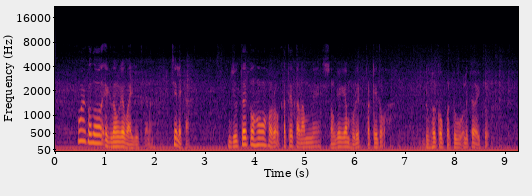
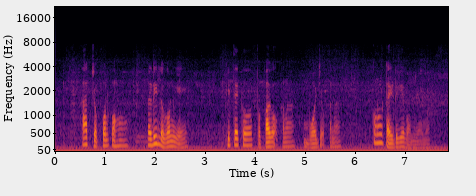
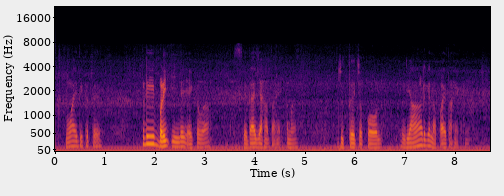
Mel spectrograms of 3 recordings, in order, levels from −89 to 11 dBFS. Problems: constant background noise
